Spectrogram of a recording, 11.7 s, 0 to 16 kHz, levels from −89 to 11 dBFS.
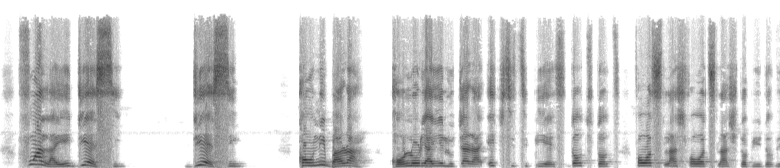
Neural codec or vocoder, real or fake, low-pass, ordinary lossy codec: none; real; 14.4 kHz; MP3, 96 kbps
